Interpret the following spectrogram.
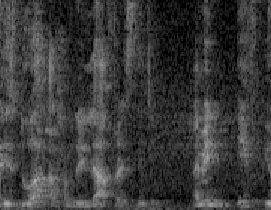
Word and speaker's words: Alhamdulillah: Here ha is a little bit harder for some boys, because some boys cannot pronounce accordingly. So if you try, I do believe also, if you try with concentration, you will be able to pronounce it correctly. Alhamdulillah. This ha is pronounced from the throat.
